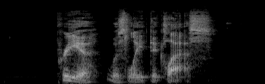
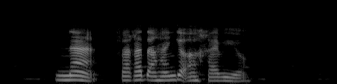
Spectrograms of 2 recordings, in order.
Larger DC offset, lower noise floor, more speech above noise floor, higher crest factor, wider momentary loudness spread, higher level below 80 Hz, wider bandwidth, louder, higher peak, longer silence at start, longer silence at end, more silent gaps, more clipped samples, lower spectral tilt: neither; second, -72 dBFS vs -79 dBFS; about the same, 43 dB vs 41 dB; about the same, 22 dB vs 22 dB; second, 6 LU vs 14 LU; first, -72 dBFS vs -80 dBFS; first, 15.5 kHz vs 7.2 kHz; first, -27 LUFS vs -37 LUFS; first, -10 dBFS vs -18 dBFS; about the same, 0.55 s vs 0.55 s; second, 0.5 s vs 0.9 s; neither; neither; about the same, -1 dB/octave vs -2 dB/octave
